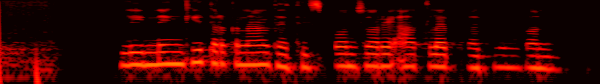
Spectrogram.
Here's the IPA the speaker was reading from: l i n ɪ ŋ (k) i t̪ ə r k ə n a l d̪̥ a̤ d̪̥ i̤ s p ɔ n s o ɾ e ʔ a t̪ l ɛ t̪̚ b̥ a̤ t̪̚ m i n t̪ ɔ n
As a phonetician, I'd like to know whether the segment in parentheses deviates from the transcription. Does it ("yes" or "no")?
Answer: no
